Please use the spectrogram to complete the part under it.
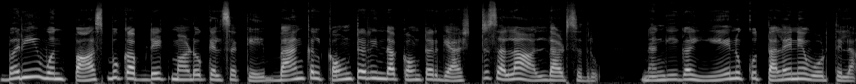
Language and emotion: Kannada, sad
